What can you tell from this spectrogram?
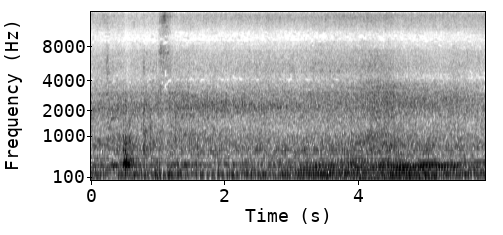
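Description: Steady engine hum of idling or passing road traffic, with a short knock about half a second in.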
